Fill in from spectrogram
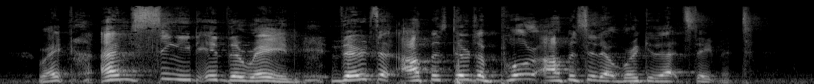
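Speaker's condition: Cerebral palsy; diagnosed age five

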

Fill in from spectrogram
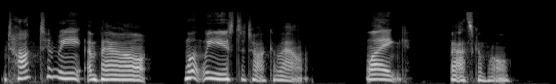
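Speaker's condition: ALS; terminal ALS, no cure

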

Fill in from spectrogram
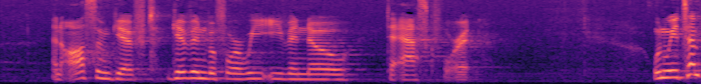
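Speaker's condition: No condition

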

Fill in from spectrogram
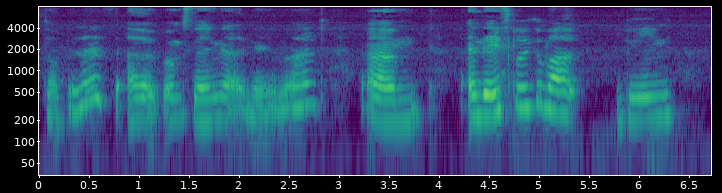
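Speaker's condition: Cerebral palsy; age 29

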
